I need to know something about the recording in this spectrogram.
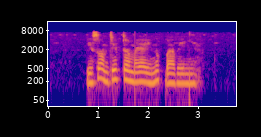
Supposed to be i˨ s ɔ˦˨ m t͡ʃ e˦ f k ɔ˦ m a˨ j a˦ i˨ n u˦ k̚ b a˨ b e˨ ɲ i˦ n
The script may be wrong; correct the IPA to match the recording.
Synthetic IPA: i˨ s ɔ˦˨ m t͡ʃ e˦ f t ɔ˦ m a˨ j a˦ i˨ n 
